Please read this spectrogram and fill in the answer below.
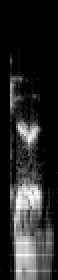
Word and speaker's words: Garand: question yes it's John Garr okay John C Garen although the name Garand is frequently pronounced Gand the preferred pronunciation is Garen to rhyme with Aon there you go you've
